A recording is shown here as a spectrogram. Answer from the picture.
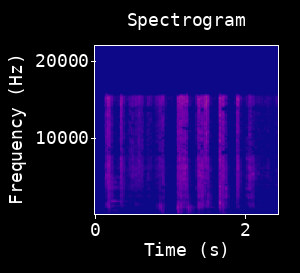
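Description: Hands shuffling and flicking through a stack of paper cards: a quick, irregular run of soft card slaps and rustles, about seven in two seconds.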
